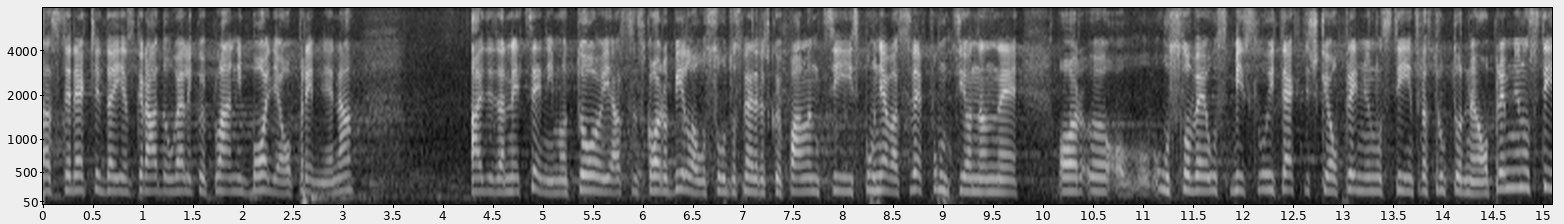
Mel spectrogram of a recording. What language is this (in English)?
Serbian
